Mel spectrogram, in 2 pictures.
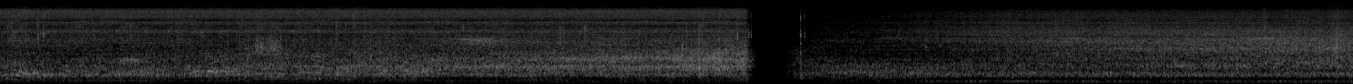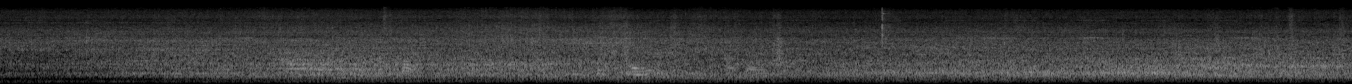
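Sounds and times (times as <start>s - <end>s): outdoor background hiss: 0.0s - 27.0s.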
